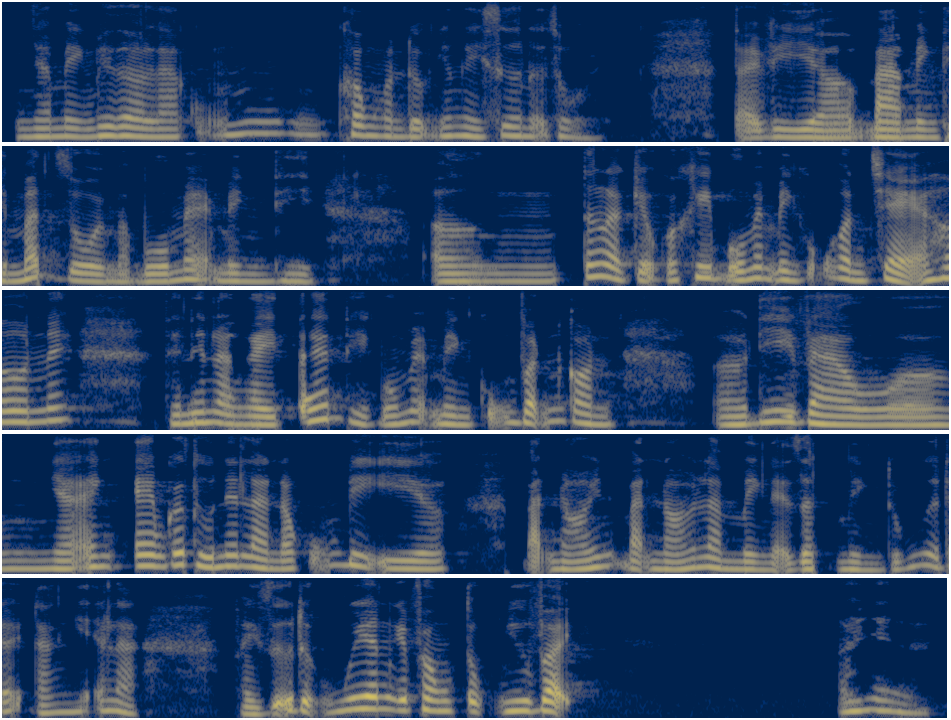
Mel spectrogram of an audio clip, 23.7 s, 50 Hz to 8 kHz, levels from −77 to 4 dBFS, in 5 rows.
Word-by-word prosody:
Nhà 170 Hz, +1 st, -3 dB
mình 175 Hz, -1 st, -3 dB
bây 195 Hz, +2 st, +1 dB
giờ 190 Hz, -2 st, +2 dB
là 165 Hz, 0 st, -2 dB
cũng 240 Hz, +3 st, -8 dB, 0.3 s
không 200 Hz, -3 st, -2 dB
còn 180 Hz, -2 st, -4 dB
được 170 Hz, +2 st, -4 dB
như 185 Hz, 0 st, -3 dB
ngày 185 Hz, -3 st, -1 dB
xưa 190 Hz, +2 st, -3 dB
nữa 180 Hz, -, -5 dB
rồi. 165 Hz, -6 st, -9 dB, 0.7 s
Tại -, -, -2 dB
vì, 160 Hz, 0 st, -1 dB
ờ, 150 Hz, -1 st, +1 dB
bà 160 Hz, 0 st, +4 dB
mình 160 Hz, 0 st, -2 dB
thì 165 Hz, -, -4 dB
mất 215 Hz, +10 st, 0 dB
rồi 165 Hz, -5 st, +1 dB
mà -, -, -4 dB
bố 155 Hz, 0 st, 0 dB
mẹ 200 Hz, +5 st, 0 dB
mình 160 Hz, -3 st, -3 dB
thì, 160 Hz, -2 st, -4 dB, 0.5 s
ờm 160 Hz, 0 st, -3 dB
tức 250 Hz, -, +2 dB
là, 240 Hz, -, +4 dB
kiểu, -, -, 0 dB
có 180 Hz, -, -3 dB
khi 235 Hz, +5 st, +1 dB
bố 220 Hz, -4 st, +1 dB
mẹ 225 Hz, -, +2 dB
mình 190 Hz, -4 st, -1 dB
cũng -, -, -9 dB
còn 200 Hz, -6 st, +1 dB
trẻ 170 Hz, -3 st, +3 dB
hơn 225 Hz, +4 st, +3 dB
ấy, 260 Hz, +2 st, -1 dB, 0.5 s
thế 190 Hz, -, -1 dB
nên 215 Hz, +2 st, +3 dB
là 210 Hz, -3 st, +2 dB
ngày 175 Hz, -2 st, +3 dB
Tết 275 Hz, +4 st, +4 dB
thì 200 Hz, -6 st, -4 dB
bố 175 Hz, -, 0 dB
mẹ 225 Hz, +3 st, -1 dB
mình 185 Hz, -3 st, -1 dB
cũng 185 Hz, -, -6 dB
vẫn 220 Hz, +3 st, +1 dB
còn, 200 Hz, -7 st, +1 dB, 0.5 s
ờ, 170 Hz, +1 st, +1 dB
đi 225 Hz, +5 st, +2 dB
vào, 170 Hz, -5 st, +4 dB
ờ, 170 Hz, 0 st, +1 dB
nhà 170 Hz, 0 st, -1 dB
anh 215 Hz, +4 st, 0 dB
em 230 Hz, 0 st, +4 dB
các 250 Hz, +3 st, +4 dB
thứ 220 Hz, -4 st, +4 dB
nên 225 Hz, +2 st, +1 dB
là 200 Hz, -3 st, +3 dB
nó 170 Hz, 0 st, 0 dB
cũng 245 Hz, +8 st, -10 dB
bị, 175 Hz, -8 st, 0 dB
ờ 165 Hz, 0 st, 0 dB, 0.4 s
bạn 160 Hz, -, -3 dB
nói 165 Hz, +5 st, +1 dB
bạn 165 Hz, -9 st, -3 dB
nói 160 Hz, +3 st, 0 dB
làm 185 Hz, -5 st, 0 dB
mình 155 Hz, -2 st, -1 dB
lại 145 Hz, -, -3 dB
giật 160 Hz, +2 st, 0 dB
mình, 155 Hz, -3 st, -4 dB
đúng 170 Hz, +9 st, -7 dB
rồi 230 Hz, -3 st, -3 dB
đấy, 200 Hz, +1 st, -2 dB
đáng 170 Hz, +2 st, -3 dB
nhẽ 190 Hz, -, -5 dB
là 195 Hz, -5 st, 0 dB, 0.5 s
phải 145 Hz, -1 st, -2 dB
giữ 140 Hz, -, +4 dB
được -, -, +3 dB
nguyên 245 Hz, +6 st, +6 dB
cái 220 Hz, -2 st, +4 dB
phong 215 Hz, -3 st, +4 dB
tục 200 Hz, -2 st, 0 dB
như 205 Hz, +1 st, +4 dB
vậy. 210 Hz, 0 st, +7 dB, 1.3 s
Ấy, 200 Hz, 0 st, 0 dB
nên 215 Hz, -4 st, -2 dB
là 165 Hz, -, -8 dB
180 Hz, 240 wpm, -24 LUFS, 165-215 Hz, 1.3 s, vậy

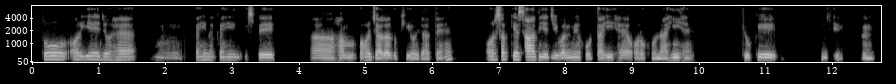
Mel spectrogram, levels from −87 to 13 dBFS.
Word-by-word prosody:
तो 170 Hz, 0 st, +4 dB
और 170 Hz, 0 st, 0 dB
ये 170 Hz, +1 st, +1 dB
जो 160 Hz, -1 st, 0 dB
है 155 Hz, -1 st, +1 dB
उम, 125 Hz, -2 st, -14 dB, 0.2 s
कहीं 155 Hz, +2 st, -2 dB
न 150 Hz, -, -4 dB
कहीं 145 Hz, +1 st, -3 dB
इसपे 140 Hz, -1 st, +2 dB, 0.6 s
अ, 125 Hz, -, -3 dB, 0.4 s
हम 125 Hz, +1 st, 0 dB
बहुत 150 Hz, 0 st, +1 dB
ज़्यादा 120 Hz, +2 st, +5 dB
दु:खी 120 Hz, 0 st, -5 dB
हो 110 Hz, -2 st, 0 dB
जाते 105 Hz, 0 st, -4 dB
हैं 175 Hz, -, -3 dB, 0.6 s
और 160 Hz, -1 st, +2 dB
सबके 170 Hz, 0 st, +4 dB
साथ 150 Hz, -2 st, +7 dB
ये 140 Hz, -1 st, +4 dB
जीवन 125 Hz, 0 st, +1 dB
में 145 Hz, -, +1 dB
होता 110 Hz, +1 st, -1 dB
ही 135 Hz, +4 st, 0 dB
है 125 Hz, -, -1 dB
और 115 Hz, -, -3 dB, 0.2 s
होना 115 Hz, 0 st, 0 dB
ही 135 Hz, -, +5 dB
है 115 Hz, -, -5 dB, 0.8 s
क्योंकि 140 Hz, 0 st, +3 dB, 0.7 s
जी, -, -, -7 dB, 0.3 s
हुँ। 220 Hz, -1 st, 0 dB
140 Hz, 160 wpm, -23 LUFS, 125-160 Hz, 0.8 s, साथ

